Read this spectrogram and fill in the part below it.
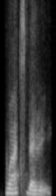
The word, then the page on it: waxberry: Indian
